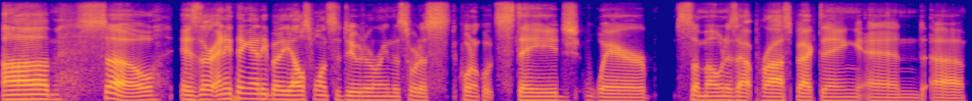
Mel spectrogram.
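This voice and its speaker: A man's voice: lowish voice, steady tone, unhurried, few pauses, a bit bright, smooth, no echo, dull audio. A man running a tabletop game in casual talk, rambling and hesitant as he corrects himself. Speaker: game master.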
